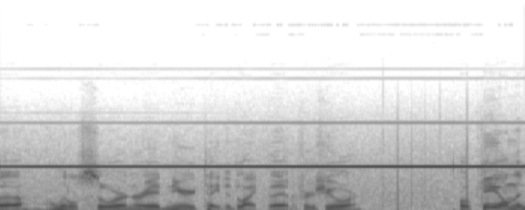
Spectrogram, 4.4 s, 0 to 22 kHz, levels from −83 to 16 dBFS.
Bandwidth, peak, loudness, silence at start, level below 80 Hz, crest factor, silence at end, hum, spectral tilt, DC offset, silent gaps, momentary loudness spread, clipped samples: 15.5 kHz; 0 dBFS; -14 LUFS; 0 s; -40 dBFS; 16 dB; 0 s; none; -3.5 dB/octave; under 0.1%; none; 2 LU; under 0.1%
